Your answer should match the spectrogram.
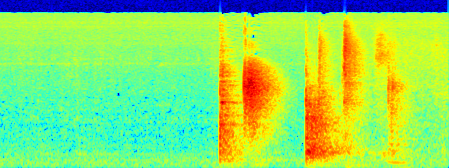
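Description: A snooker shot: a sharp knock about two seconds in as the cue tip strikes the cue ball, followed over the next second and a half by several hard clicks and knocks of the balls colliding and striking the table.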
